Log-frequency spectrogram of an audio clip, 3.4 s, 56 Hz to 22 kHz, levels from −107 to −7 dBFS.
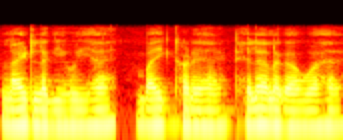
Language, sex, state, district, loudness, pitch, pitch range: Hindi, male, Jharkhand, Deoghar, -17 LUFS, 105 Hz, 100-105 Hz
